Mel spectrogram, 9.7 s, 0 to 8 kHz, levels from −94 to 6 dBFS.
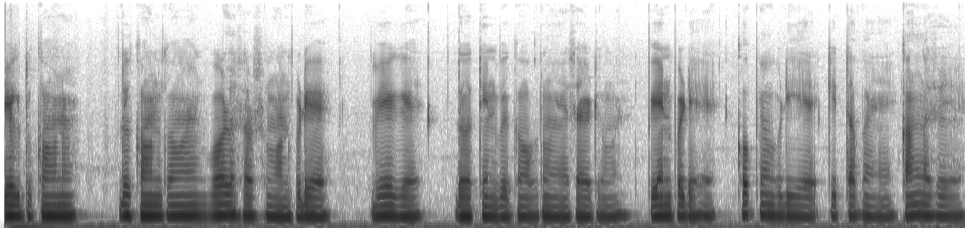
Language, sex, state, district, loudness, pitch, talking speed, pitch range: Marwari, male, Rajasthan, Nagaur, -17 LUFS, 100 Hz, 170 wpm, 95-105 Hz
